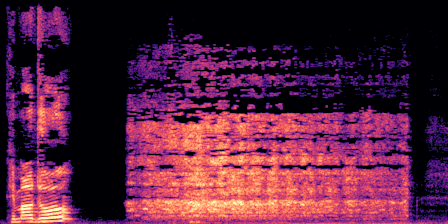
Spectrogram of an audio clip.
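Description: A man laughing: a short voiced chuckle, then a long breathy snicker hissed through the teeth that lasts nearly three seconds and cuts off suddenly.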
